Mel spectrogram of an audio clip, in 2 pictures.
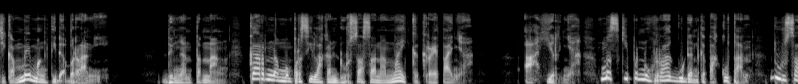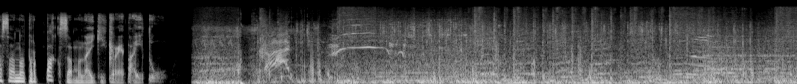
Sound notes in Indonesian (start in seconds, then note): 11.2 berteriak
